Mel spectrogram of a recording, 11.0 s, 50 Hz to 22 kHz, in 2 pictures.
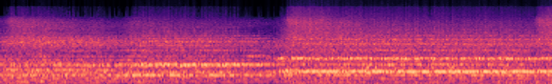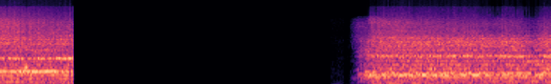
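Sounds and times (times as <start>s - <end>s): choir singing sustained chords: 0.0s - 6.3s, 9.0s - 11.0s.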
